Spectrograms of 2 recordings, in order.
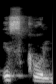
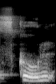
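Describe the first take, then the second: First: "school" begun with a short i, iskool; two-syllable "school", is-kool; Hindi-speaker e prefix. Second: Said in the usual way. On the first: Shown as a demonstration. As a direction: put an i before the s of "school". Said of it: "e, in front of it". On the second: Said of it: "Hindi speaking people use the word school".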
